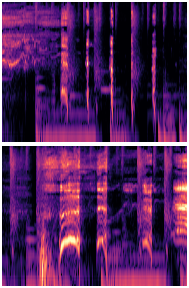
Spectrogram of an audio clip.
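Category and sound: human body sound, coughing and throat clearing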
